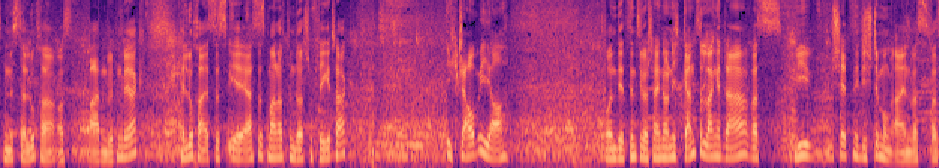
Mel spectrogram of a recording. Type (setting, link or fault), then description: setting, busy venue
